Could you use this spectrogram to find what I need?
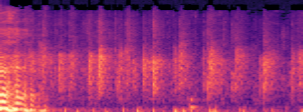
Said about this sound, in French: on peut l'applaudir.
